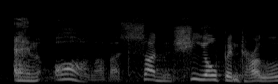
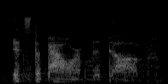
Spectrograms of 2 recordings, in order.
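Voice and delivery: hushed, voiceless whisper; imitated whisper; 5 dB quieter than usual. The Lord whispering in a pastor's ear, hushed whisper. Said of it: "what the Lord whispered in my ear".

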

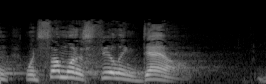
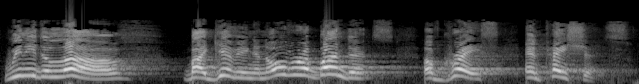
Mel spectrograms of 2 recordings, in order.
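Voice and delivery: emphatic preaching shout; 4 semitones higher, 11 dB louder than usual. Shown as a demonstration. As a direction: drive it home to the congregation. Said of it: "Come on, some of us need to look inward".

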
